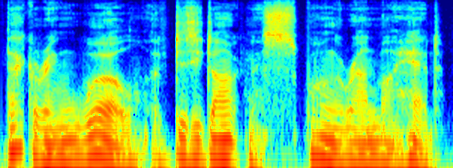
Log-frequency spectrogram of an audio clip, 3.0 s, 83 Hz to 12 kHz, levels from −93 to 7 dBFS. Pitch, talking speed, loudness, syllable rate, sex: 95 Hz, 200 wpm, -17 LUFS, 5.0 syllables/s, male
